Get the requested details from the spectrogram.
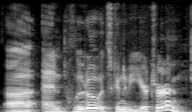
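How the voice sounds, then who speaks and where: A man's voice: medium pitch, expressive, a little fast, a little hiss or hum. Male game master, plain mid-range voice, matter-of-fact, runs the table. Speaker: dungeon master.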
